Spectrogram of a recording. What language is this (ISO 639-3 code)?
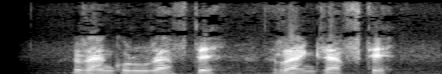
fas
